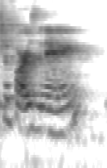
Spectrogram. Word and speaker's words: Meesha Farzaneh: My name is Meesha Farzaneh.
